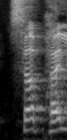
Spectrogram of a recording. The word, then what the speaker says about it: सफल: सही कह रहे हैं, सफल ही है। सफलता ये हिंदी का वर्ड है और इसको इसी तरह से प्रोनाउंस किया जाना चाहिए था।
